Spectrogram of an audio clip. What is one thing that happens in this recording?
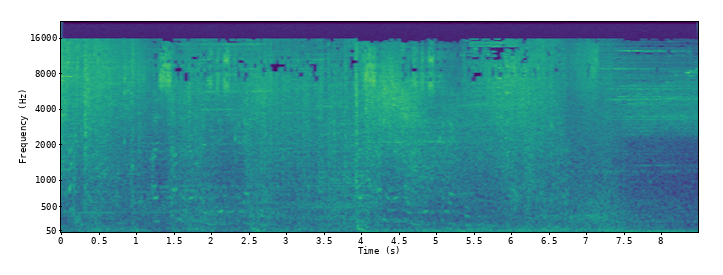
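Game spell effects and hits crackle and boom in a loud battle.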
